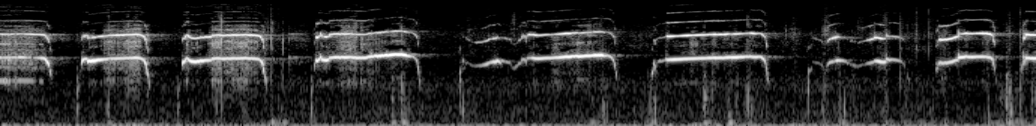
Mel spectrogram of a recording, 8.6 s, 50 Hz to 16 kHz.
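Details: Screaming White-tailed eagle chick at its nest in Estonia on 4 July 2018 during a fish feeding by a parent; persistent high whistled squeals, long and short, flat with sharp falling tails, in an almost unbroken run.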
